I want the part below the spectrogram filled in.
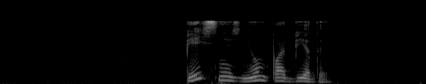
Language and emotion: Russian, neutral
